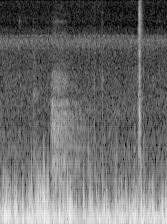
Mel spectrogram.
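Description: Wind buffeting the microphone of a handheld phone, a ragged low rumble with rustling, a brief hiss about a third of the way in and a sharp click near the end.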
